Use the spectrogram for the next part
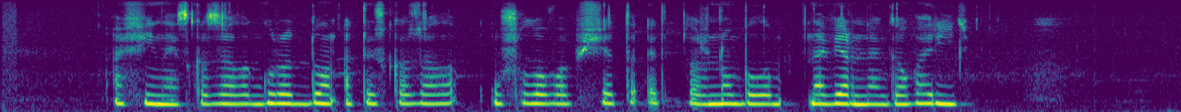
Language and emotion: Russian, neutral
